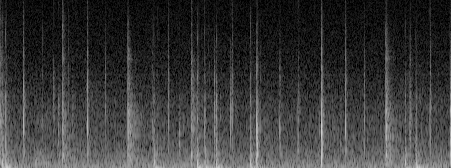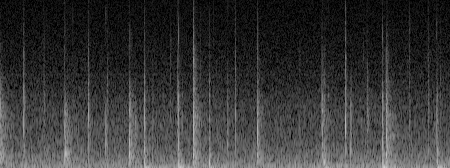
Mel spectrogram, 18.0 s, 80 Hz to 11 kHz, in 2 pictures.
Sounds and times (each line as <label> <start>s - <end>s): rainwater dripping from the roof on an awning and a table 0.0s - 18.0s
